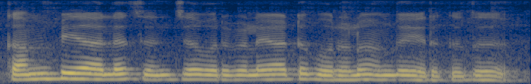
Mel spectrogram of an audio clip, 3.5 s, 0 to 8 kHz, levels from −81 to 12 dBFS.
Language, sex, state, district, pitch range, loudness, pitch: Tamil, female, Tamil Nadu, Kanyakumari, 160-175 Hz, -15 LUFS, 165 Hz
